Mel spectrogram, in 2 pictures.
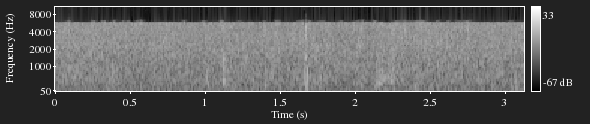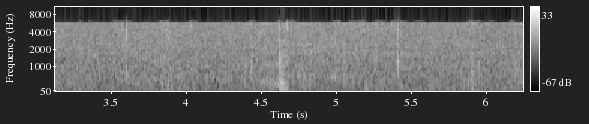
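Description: Water flows and splashes over stones in a shallow river.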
